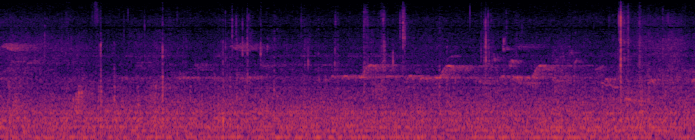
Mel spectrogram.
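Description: Quiet ambience with a bird repeating a short two-step call, a lower note jumping to a higher one, about once a second from midway on, over a steady low hum and a few faint clicks.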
